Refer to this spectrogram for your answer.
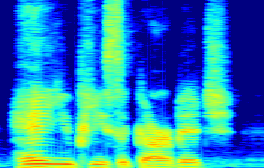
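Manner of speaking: voiced stage whisper. Retelling what the vultures on the headboard say each morning: half-whispering. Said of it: "they're whispering".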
